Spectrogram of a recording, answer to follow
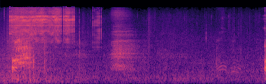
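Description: Fly reel drag clicking rapidly as a hooked tarpon pulls line off against it, loudest about half a second in, then fading.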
